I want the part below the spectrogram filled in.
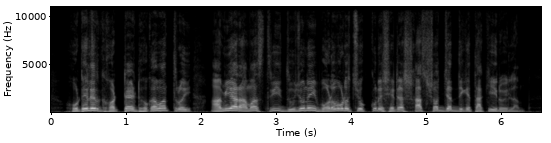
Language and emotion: Bengali, surprised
